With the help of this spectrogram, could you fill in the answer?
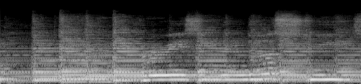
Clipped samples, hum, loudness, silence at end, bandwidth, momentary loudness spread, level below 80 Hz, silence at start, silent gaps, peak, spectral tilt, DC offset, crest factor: under 0.1%; none; -12 LUFS; 0 s; 11 kHz; 5 LU; -48 dBFS; 0 s; none; -2 dBFS; -6 dB/octave; under 0.1%; 10 dB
